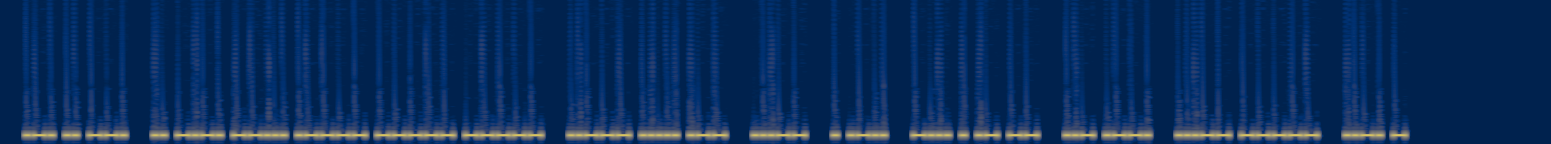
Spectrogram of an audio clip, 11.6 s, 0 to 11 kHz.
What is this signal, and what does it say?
Morse code, heard as a keyed tone, about 40 wpm, 700 Hz. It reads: RIG IC7100 25W 3 EL BEAM UP 30 FT
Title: Practice QSO - Exchange 2 - Info - 40wpm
